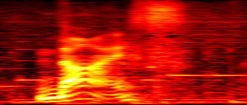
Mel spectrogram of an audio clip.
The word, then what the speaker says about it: knife: Now, here are some words when we don't pronounce the K. Knee, knife, night, knit, knob, knock, not, no, and knuckle.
